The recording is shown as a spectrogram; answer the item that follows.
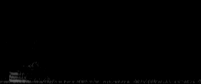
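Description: Near silence: room tone with a faint steady low hum, after a single spoken word at the start.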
